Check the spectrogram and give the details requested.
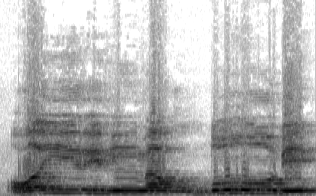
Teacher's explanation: غیر المغضوب، غین ہے، اس کو بھی موٹا کر کے پڑھنا ہے. غین بھی ان حروف میں سے ہے جنہیں پر پڑھا جاتا ہے، یعنی موٹا کر کے پڑھا جاتا ہے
